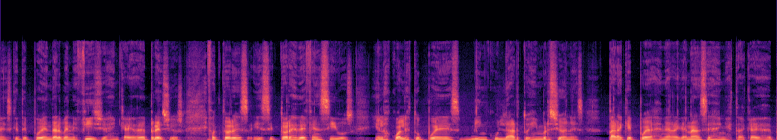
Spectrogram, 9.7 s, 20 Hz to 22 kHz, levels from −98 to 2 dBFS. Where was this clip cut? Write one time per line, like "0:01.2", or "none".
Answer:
0:02.6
